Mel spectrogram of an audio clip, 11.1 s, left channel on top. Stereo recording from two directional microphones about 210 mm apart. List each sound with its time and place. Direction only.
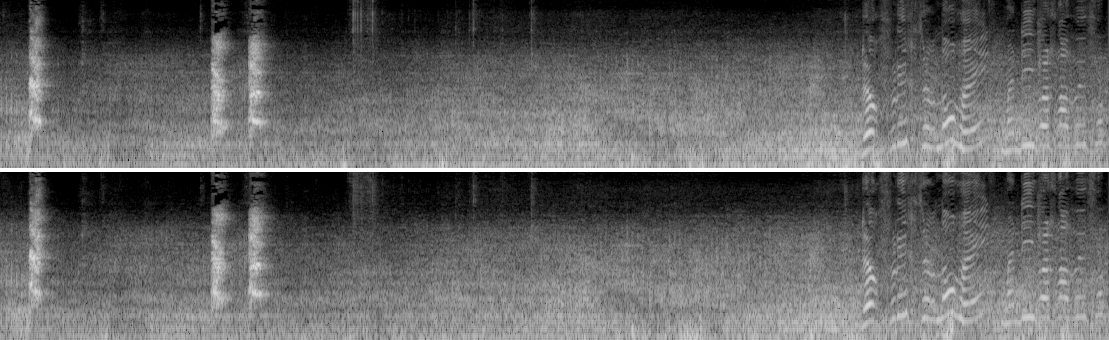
0.3 s dog: 55° left (ahead or behind)
2.0 s dog: 50° left (ahead or behind)
7.6 s vehicle: 5° left (ahead or behind)
10.0 s speech: centre (ahead or behind)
